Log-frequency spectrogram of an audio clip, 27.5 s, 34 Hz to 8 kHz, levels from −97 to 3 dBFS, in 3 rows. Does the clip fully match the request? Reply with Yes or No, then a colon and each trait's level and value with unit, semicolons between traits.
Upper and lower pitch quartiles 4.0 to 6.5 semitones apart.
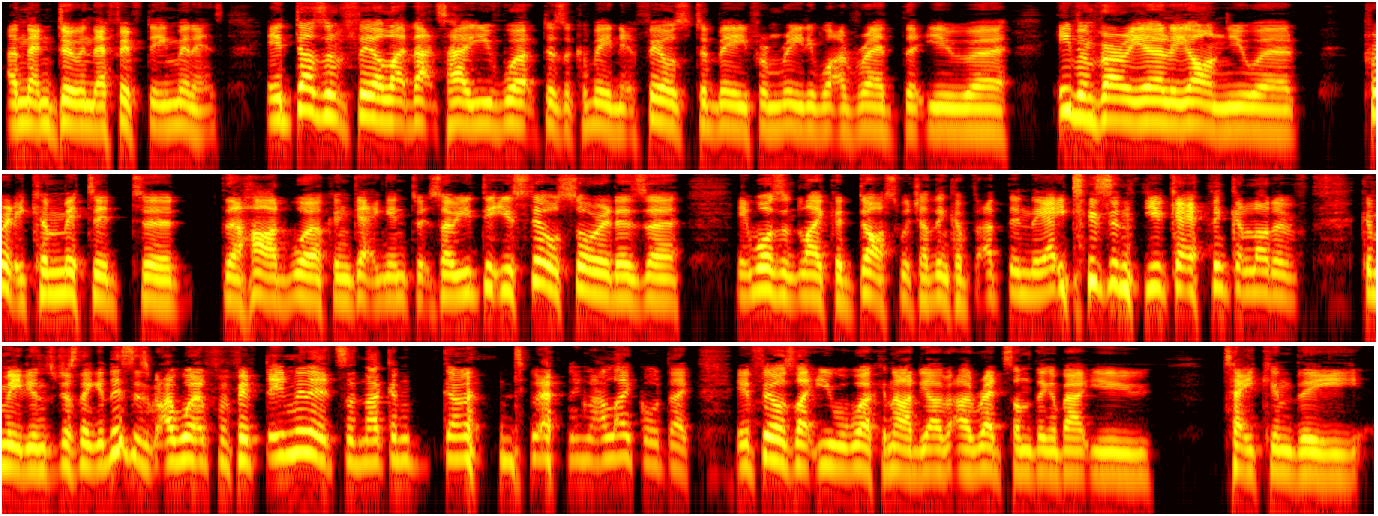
Yes: average, 5.0 semitones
